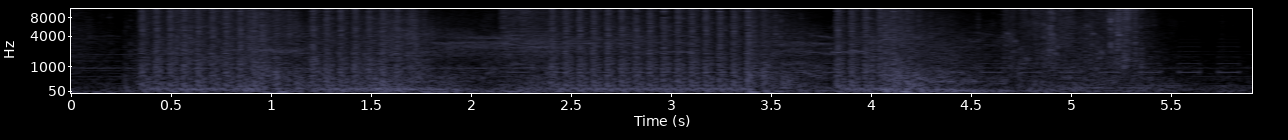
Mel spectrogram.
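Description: Sustained bursts of automatic gunfire from a Halo 4 firefight, loud and dense, with rapid repeated shots running almost continuously through the stretch and brief lulls between volleys.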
